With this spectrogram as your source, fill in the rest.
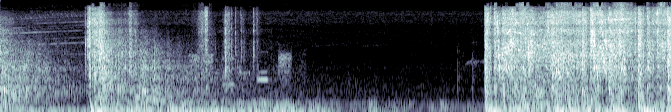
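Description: Video game gunfire in Fortnite: sharp bursts of shots from several directions, a loud volley at the start, scattered quieter cracks in the middle, then dense sustained firing at the end.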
